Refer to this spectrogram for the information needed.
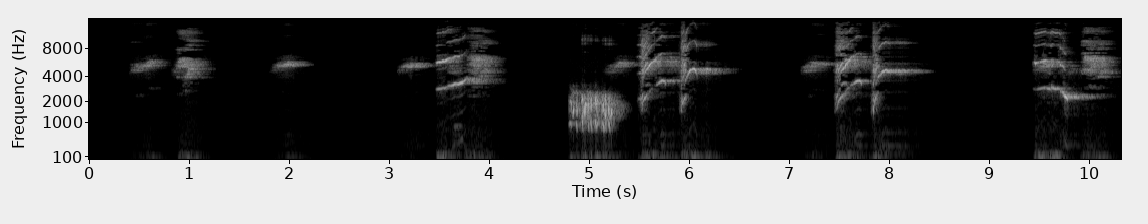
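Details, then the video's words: Greater green leafbird song in a rapid, full style: high whistled phrases and sharp chattering notes come in short bursts separated by silent gaps, with one harsher, lower burst in the middle. "CUCAK IJO GACOR FULL ISIAN ~ Tembak Beset Roll Panjang"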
